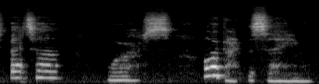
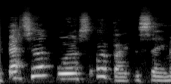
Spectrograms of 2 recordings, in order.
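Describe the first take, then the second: First: Eye-test optician voice. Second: Optician voice. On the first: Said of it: "will recognise that tone of voice". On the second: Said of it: "that tone of voice". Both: Retold or imitated.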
